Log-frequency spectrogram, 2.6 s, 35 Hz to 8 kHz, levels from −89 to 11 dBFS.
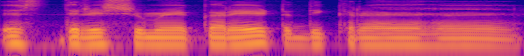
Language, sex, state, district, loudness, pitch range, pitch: Hindi, male, Jharkhand, Palamu, -18 LUFS, 105-115 Hz, 110 Hz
